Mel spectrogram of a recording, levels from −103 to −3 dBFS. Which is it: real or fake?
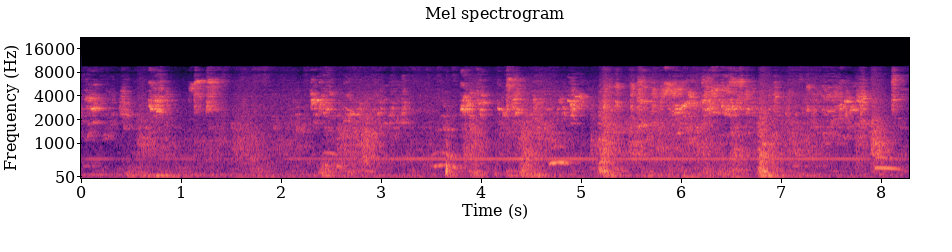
real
